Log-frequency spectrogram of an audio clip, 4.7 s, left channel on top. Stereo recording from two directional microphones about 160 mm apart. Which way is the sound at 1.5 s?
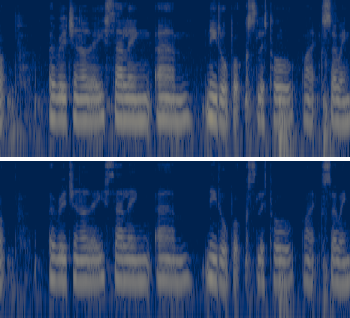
20° right (ahead or behind).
